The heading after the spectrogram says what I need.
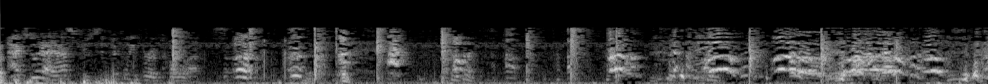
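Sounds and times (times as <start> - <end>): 
speech: 0.0 - 5.3
loud sharp slaps of a spanking: 1.7 - 6.3, 7.4 - 8.4
laughter and snickering voices: 2.4 - 4.2, 5.6 - 9.8.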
